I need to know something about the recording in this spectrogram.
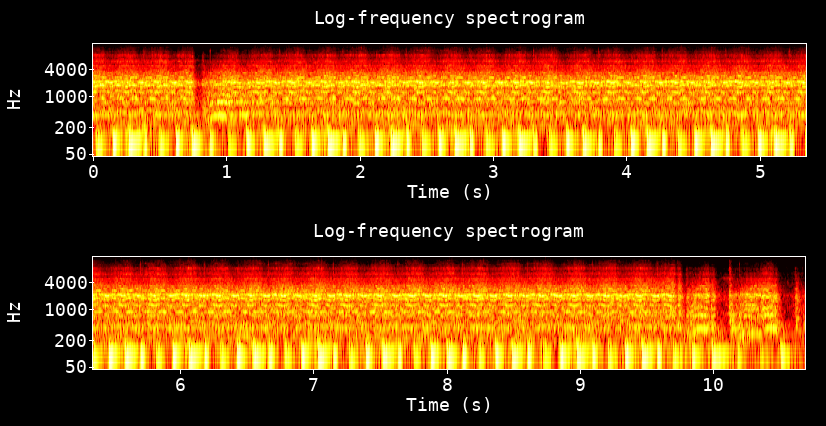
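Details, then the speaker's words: IH tractor engine with the oil pump reinstalled, cranked on the starter to check oil flow; steady, even cranking at about two beats a second without firing, turning over freely. Oil pressure then shows on the gauge. "I guess I'll just spin it over some and see if it's oil flowing."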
